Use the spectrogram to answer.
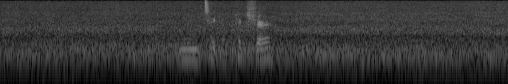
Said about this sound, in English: But I just wanted to see the rush of this river.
